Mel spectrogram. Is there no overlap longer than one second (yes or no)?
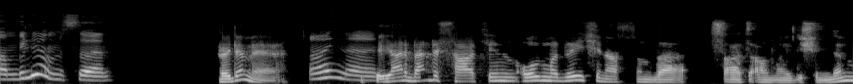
yes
